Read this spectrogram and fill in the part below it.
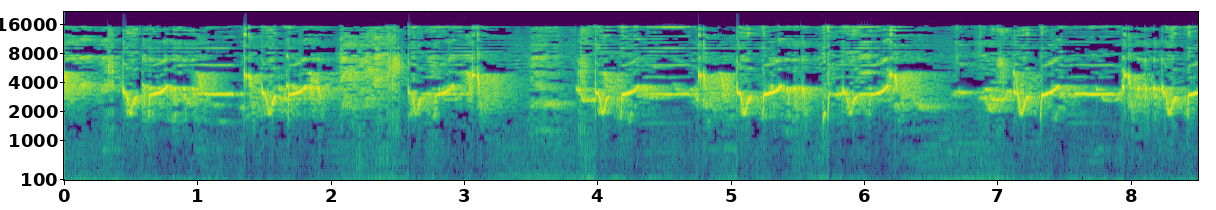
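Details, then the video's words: Kalimantan prinia singing energetically to attract other birds, producing sharp twittering phrases capped by upswept whistles, repeated around once a second, with a soft low hum in the background. "perenjak kalimantan gacor untuk pancingan"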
